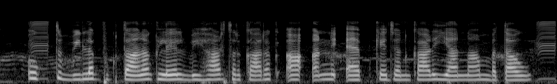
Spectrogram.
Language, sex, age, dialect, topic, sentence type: Maithili, female, 18-24, Angika, banking, question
